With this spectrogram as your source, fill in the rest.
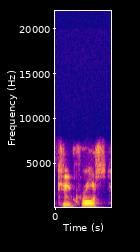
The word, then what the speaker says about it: Kilcruit: I mean, anyone that can pronounce Kilcruit as Kilcrut, it just makes no sense.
